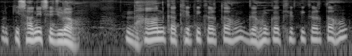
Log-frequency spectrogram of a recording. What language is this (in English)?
Hindi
